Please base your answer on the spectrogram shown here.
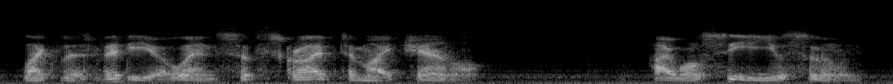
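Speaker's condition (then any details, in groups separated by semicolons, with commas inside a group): Cerebral palsy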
